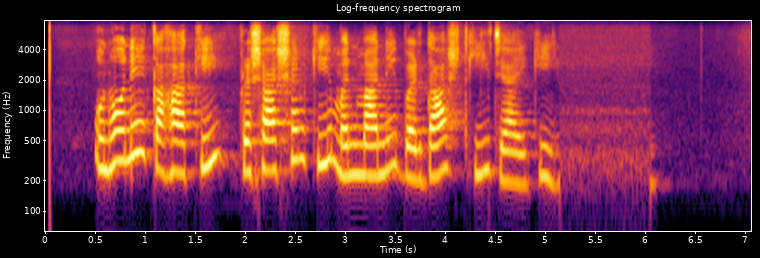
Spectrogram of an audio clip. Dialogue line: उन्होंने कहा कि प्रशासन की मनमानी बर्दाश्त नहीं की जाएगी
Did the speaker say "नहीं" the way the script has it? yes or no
no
